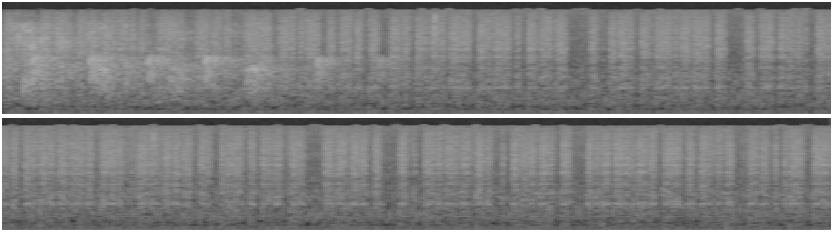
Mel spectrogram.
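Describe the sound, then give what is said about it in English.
A crowd claps steadily for several seconds, giving a hand clap for the Lord, a quiet, dense wash of many hands with no voices over it, holding at an even level before it gradually thins out. “Come on, somebody give the Lord a hand clap if you know that God has a future for your life.”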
